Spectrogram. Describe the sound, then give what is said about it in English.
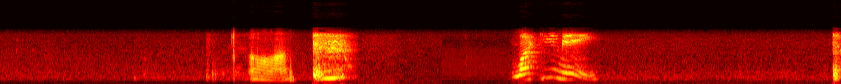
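A couple of harsh coughs and throat-clearing sounds from a person having a coughing attack break out over a steady electrical hum, with a few short spoken remarks from the same person between them. “And I have a coughing attack.”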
